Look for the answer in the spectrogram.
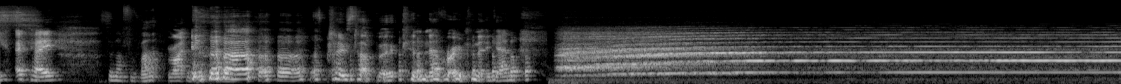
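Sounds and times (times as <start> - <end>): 
speech: 0.0 - 6.6
laughter: 1.9 - 5.5
alarm siren: 5.2 - 11.2.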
